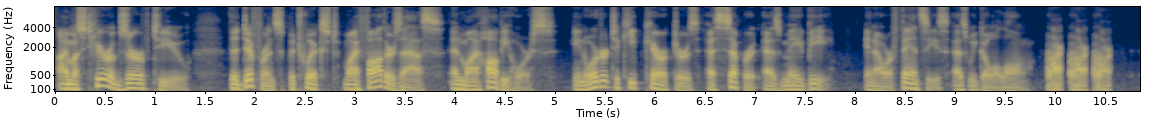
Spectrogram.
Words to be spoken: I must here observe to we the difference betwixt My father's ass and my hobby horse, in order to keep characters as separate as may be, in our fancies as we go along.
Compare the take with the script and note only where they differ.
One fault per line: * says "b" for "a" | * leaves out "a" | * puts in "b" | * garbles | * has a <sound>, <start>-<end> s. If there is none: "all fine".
* says "you" for "we"
* has a laugh, 10.0-10.6 s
